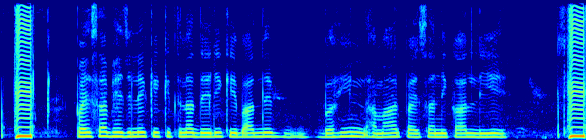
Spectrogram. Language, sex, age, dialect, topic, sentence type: Bhojpuri, female, 18-24, Western, banking, question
